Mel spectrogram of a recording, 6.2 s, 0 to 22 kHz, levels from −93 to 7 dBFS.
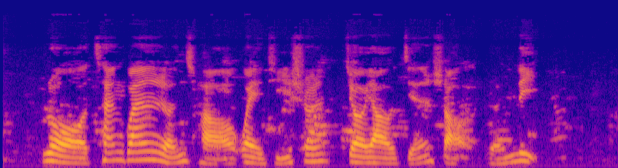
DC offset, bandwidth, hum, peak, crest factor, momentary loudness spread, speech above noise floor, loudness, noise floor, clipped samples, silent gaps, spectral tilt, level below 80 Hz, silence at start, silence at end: under 0.1%; 9.4 kHz; none; 0 dBFS; 16 dB; 12 LU; 40 dB; -16 LUFS; -55 dBFS; under 0.1%; none; -6 dB/octave; -56 dBFS; 0.4 s; 0.6 s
